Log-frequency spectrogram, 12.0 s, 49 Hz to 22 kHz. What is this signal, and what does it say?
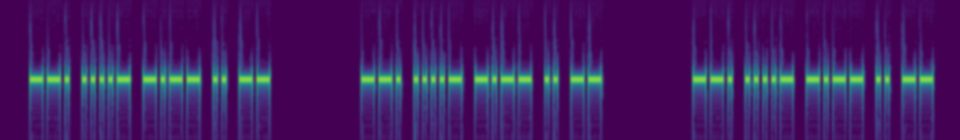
Morse code, heard as a keyed tone, about 22 wpm, 700 Hz. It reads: G4YIM G4YIM G4YIM
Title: DXCC-100 Call Signs - 5 Characters - Repeated 3x - 22wpm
